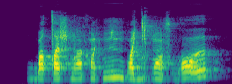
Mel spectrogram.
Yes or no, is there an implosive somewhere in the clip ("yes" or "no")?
yes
